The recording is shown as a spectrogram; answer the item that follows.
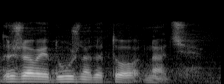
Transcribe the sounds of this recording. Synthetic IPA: d̪r̩ʒaʋajed̪uːʒnad̪at̪o̞ːnaːd͡ʑe̥

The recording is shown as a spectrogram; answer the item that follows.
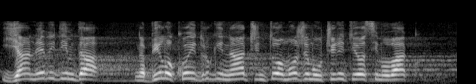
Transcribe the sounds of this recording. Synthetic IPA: ijaːne̞ʋid̪iːmd̪a | nabiːlˠo̞ko̞jid̪ɾuɡiːnaːt͡ʃint̪o̞ːmo̞ʒe̞mo̞ut͡ʃinit̪io̞simo̞ʋako

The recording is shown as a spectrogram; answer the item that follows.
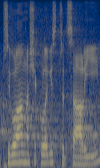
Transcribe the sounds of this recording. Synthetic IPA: pr̥ɪvo̞laːmnaʃɛko̞lɛɡɪspr̥ɛt̪saːliji

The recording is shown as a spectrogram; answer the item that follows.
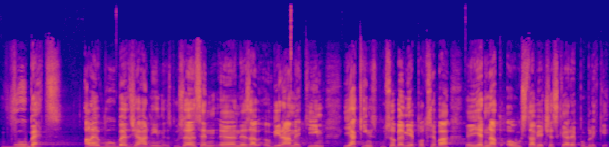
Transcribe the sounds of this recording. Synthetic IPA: vuːbɛ̰t͡s | ʔalɛvuːbɛt͡sʒaːdniːmspuːs̬o̞bɛmsɛnɛzaobiːɾaːmɛciːm | jakiːmspuːso̞bɛmjɛpot̪r̝̥ɛbajɛdnat̪ʔo̞uːst̪avjɛt͡ʃɛskɛːɾɛpublɪkɪ̰

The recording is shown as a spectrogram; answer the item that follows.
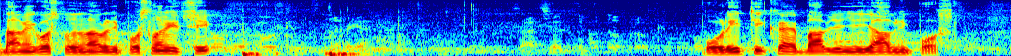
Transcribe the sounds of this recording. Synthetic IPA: d̪aːmieɡo̞spod̪onaːɾod̪niposlˠanit̪si | polit̪ikajebaʋʎeɲejaːʋnimposlˠo

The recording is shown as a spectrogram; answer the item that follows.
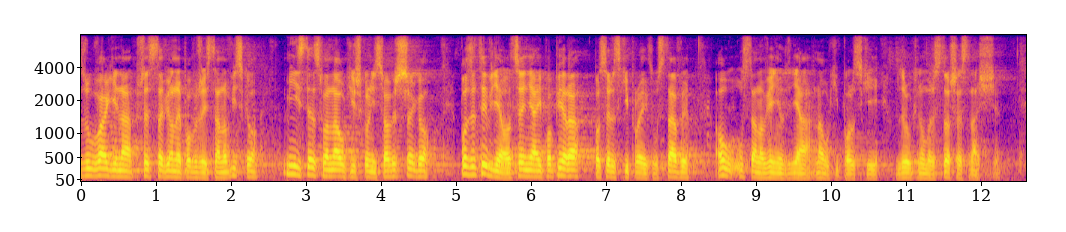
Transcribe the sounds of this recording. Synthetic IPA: zuvaɡʲinapʂɛt̪st̪avʲjɔnɛpɔvɘʐɛjst̪anɔvʲiskɔ | mʲiɲist̪ɛɾst̪fɔnaukʲiʂkɔlɲit̪favɘʂːɛɡɔ | pɔzɘt̪ɘvɲɛɔt̪sɛɲaipɔpʲjɛɾapɔsɛlskʲipɾɔjɛk̚t̪ust̪avɘʔɔṵst̪anɔvʲjeɲud̪ɲanaukʲipɔlskʲejd̪ɾuknumɛɾst̪ɔʂɛsna̰ɕt͡ɕɛ̰

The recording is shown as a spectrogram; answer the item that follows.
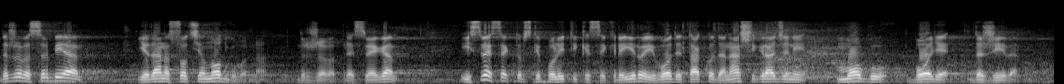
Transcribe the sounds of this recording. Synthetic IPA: d̪r̩ʒaʋasr̩bija | jed̪anasːo̞t̪sijalˠnoo̞d̪ɡoʋo̰ɾna̰ | d̪r̩ʒaʋa̰pɾe̞ːsʋe̞ɡa | isʋe̞se̞k̚t̪o̞ɾske̞po̞lit̪ike̞sekɾe̞iɾujuiʋo̞d̪e̞t̪ako̞d̪anaʃiɡɾad͡ʑanimo̞ɡu | bo̞ʎe̞d̪aʒiːʋḛ

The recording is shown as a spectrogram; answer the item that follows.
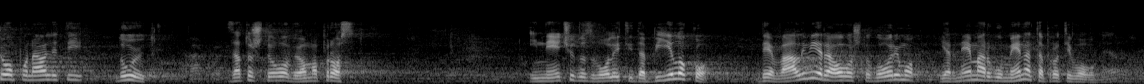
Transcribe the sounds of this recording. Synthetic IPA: opo̞naːʋʎat̪i | d̪oujut̪ɾozat̪o̞ʃt̪ojeo̞ʋo̞ʋeomapɾo̞st̪o̥ | ine̞ːt͡ɕud̪o̞zʋo̞lit̪id̪abiːlˠo̞ko̞ | d̪e̞ʋalʋiɾao̞ʋoʃt̪o̞ɡo̞ʋo̞ɾimo̞jeɾne̞ːmaːɾɡume̞nat̪apɾo̞t̪iʋo̞ʋo̞ɡa

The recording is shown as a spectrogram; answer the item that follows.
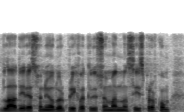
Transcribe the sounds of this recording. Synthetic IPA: ʋlˠaːd̪aiɾe̞soɾnio̞d̪bo̞ɾpɾixʋat̪ilisuamand̪mansaispɾaʋko̞m

